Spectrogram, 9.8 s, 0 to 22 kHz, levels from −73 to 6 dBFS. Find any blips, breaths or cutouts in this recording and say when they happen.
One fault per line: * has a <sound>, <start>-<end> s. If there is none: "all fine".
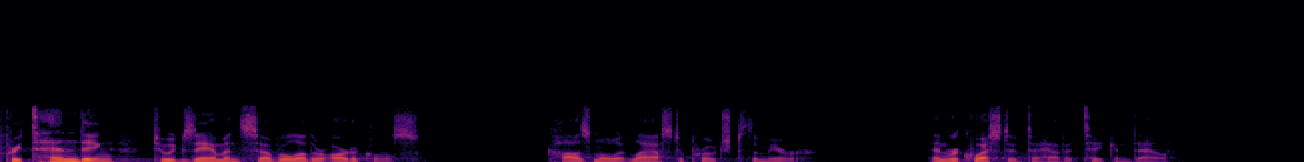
all fine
